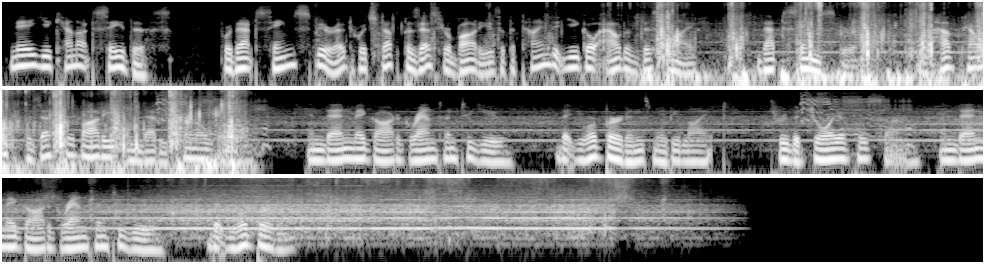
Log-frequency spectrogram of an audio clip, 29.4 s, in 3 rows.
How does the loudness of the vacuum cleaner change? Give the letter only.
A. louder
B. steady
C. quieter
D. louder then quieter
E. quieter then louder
A.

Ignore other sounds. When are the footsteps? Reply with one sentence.
You can hear the footsteps from 3.0 to 12.4 s.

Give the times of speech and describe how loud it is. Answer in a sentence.
You can hear the speech from 0.0 to 22.6 s, at a steady volume.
